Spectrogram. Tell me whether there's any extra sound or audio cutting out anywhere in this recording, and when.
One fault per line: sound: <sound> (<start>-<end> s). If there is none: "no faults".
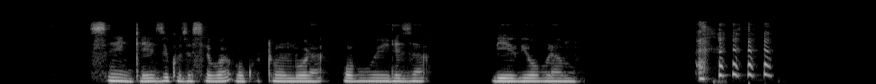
sound: laugh (7.0-7.8 s)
